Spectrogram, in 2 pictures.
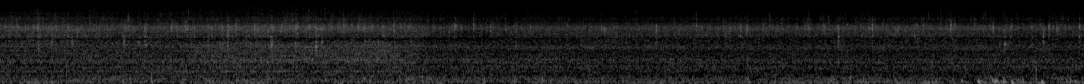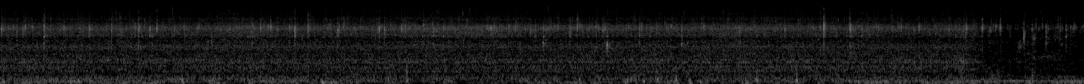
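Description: Steady hiss and patter of water pouring off a gas grill's lid and front panel and splashing onto the patio below, with small scattered drip ticks. The hiss drops away near the end.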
